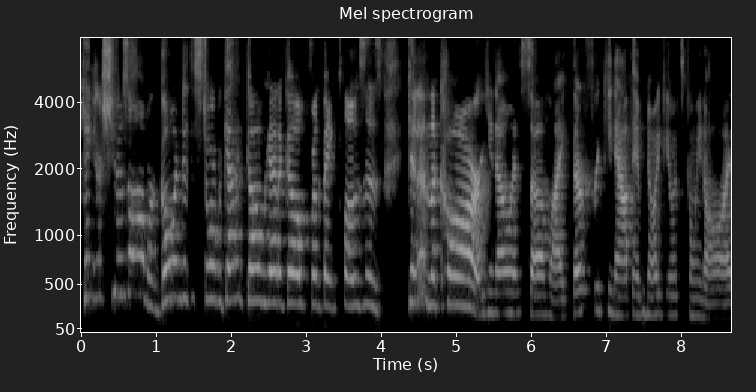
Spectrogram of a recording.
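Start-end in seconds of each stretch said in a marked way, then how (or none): 0.0-5.4 mock frantic, high-pitched maniac yelling. A mom retells rushing her kids to the car before the bank closes; retelling frantic screaming. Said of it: "I'm like screaming at my kids like a maniac".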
